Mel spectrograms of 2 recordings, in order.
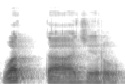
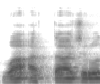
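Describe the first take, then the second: First: The words run together with no vowel after wa. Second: A separate vowel is sounded after wa. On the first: The speaker calls it right. "വാ വന്നാലോ ഹംസത്തുൽ വസ്ൽ ഉച്ചരിക്കില്ല" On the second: The speaker calls it wrong. "എന്ന് പറഞ്ഞു ഇല്ല"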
